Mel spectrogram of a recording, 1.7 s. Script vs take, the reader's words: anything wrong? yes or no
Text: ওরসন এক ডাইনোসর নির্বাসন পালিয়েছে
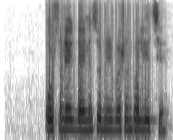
no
